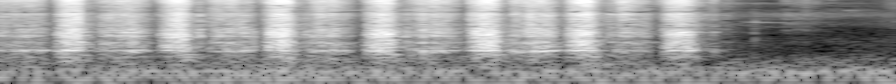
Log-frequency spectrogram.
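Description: Small hand saw cutting through a wooden rake handle in steady back-and-forth strokes, about two a second, stopping about three and a half seconds in.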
